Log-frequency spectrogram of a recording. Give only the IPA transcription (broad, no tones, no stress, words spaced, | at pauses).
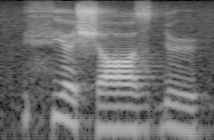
fʲəʃɒːzɗʉ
